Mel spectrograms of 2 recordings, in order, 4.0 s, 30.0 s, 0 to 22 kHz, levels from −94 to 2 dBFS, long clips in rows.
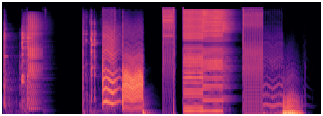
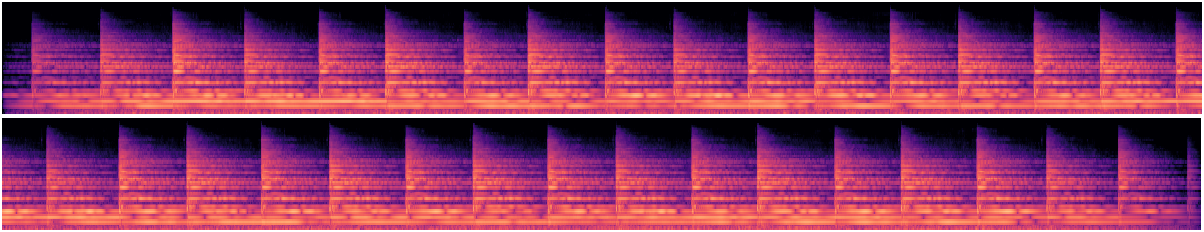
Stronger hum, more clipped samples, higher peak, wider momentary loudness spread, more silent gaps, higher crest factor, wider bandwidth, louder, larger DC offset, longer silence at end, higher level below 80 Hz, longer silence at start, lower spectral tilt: neither; neither; about the same, -2 dBFS vs 0 dBFS; first, 13 LU vs 6 LU; first, 0.72-1.00 s, 2.20-2.25 s vs none; about the same, 22 dB vs 18 dB; first, 17.5 kHz vs 11.5 kHz; second, -22 LUFS vs -17 LUFS; neither; first, 0.25 s vs 0.1 s; first, -32 dBFS vs -40 dBFS; about the same, 0 s vs 0.1 s; second, -2 dB/octave vs -3.5 dB/octave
